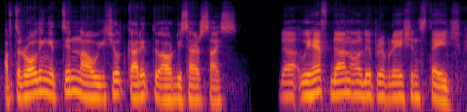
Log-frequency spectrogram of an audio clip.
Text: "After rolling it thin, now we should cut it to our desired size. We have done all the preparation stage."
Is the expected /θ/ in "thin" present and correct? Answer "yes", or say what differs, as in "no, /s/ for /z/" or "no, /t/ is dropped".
no, /s/ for /θ/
